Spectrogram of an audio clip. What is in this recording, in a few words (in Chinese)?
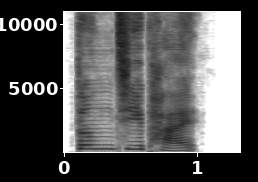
"登机牌", Chinese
